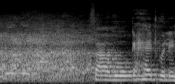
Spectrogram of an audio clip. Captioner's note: audience laughing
